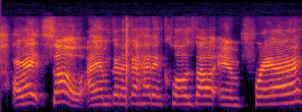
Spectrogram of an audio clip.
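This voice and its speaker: Speaking fairly quickly in a raised, projected voice, a woman sounds animated, her high pitch carrying a bright, sharp tone with ordinary pitch variation. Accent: New York. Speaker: podcast host. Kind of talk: casual chat.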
